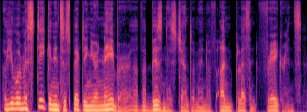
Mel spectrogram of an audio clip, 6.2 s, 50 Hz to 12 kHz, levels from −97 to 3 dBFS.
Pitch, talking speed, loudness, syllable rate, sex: 110 Hz, 125 wpm, -17 LUFS, 4.6 syllables/s, male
